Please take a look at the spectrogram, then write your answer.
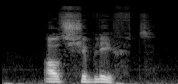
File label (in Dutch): "alsjeblieft" Dutch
